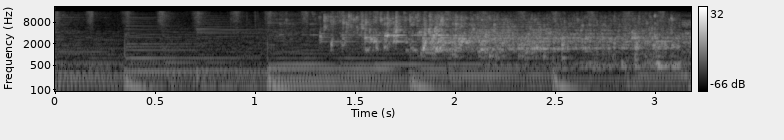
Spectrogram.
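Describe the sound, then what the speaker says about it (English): Lye from an AquaCure AC50 machine pours into a mason jar, a close liquid splash and trickle building after about a second and running steadily on, with a few faint knocks underneath. "we're gonna pour, this was the lye that was in the machine, we're gonna pour it back inside the mason jar"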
